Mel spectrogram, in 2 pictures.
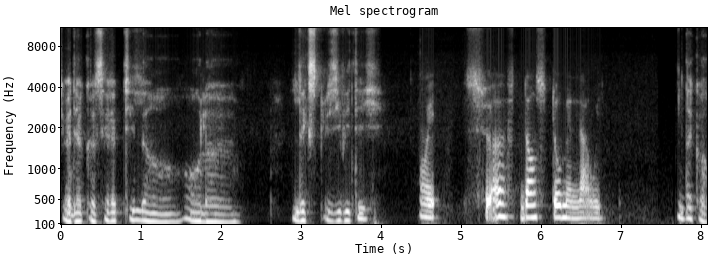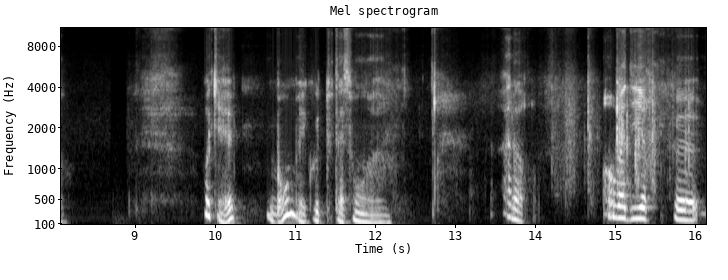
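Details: Adult male speaker; normal speech.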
